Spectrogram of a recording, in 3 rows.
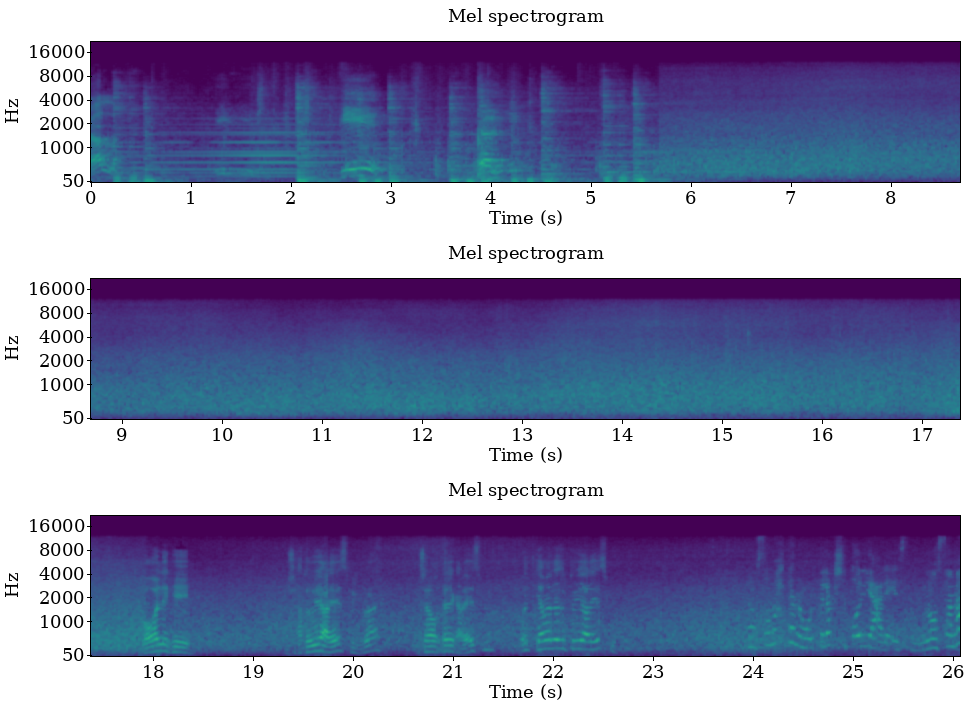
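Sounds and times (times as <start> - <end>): sea surf breaking on beach: 5.7 - 26.0.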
